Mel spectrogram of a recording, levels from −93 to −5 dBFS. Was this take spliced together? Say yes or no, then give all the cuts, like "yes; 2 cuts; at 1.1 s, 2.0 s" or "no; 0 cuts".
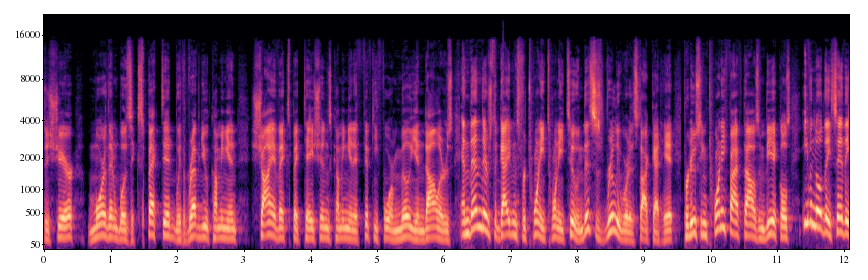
yes; 2 cuts; at 6.1 s, 9.5 s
